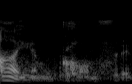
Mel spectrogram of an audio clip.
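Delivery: quiet, cool, self-assured voice loaded with attitude. Leading a group exercise, demonstrating the phrase confidently, with attitude. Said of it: "Say it with me like that".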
